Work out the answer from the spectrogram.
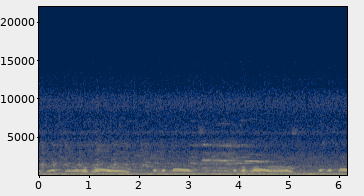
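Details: Coaxed young male spotted dove of Thai cross stock, being paired, coos repeatedly in low throaty phrases: short stuttered notes leading into longer drawn-out coos, thin whistles of other birds faint behind, constant low hum.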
